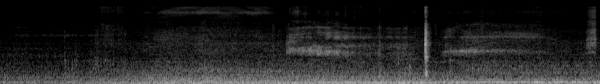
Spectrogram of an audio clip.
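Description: Low steady rumble of a semi truck's diesel engine idling, heard inside the sleeper cab and growing slightly louder. About four seconds in, a sharp click as the cab refrigerator's door latch opens, with light rustling around it.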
